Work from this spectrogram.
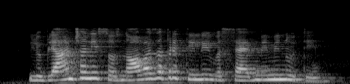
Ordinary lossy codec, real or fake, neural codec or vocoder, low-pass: none; real; none; 5.4 kHz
